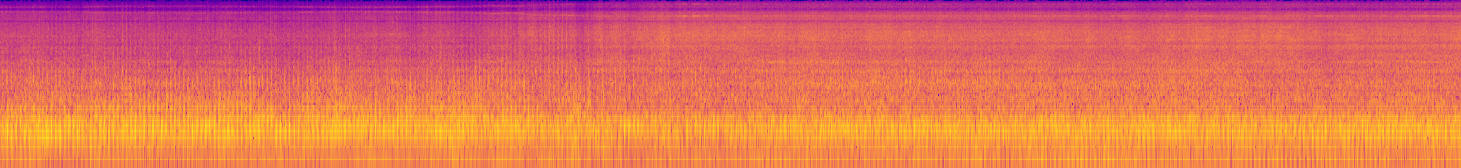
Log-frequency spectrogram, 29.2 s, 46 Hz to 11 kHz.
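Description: Boeing Chinook HC4 tandem-rotor helicopter running on the ground, its two rotors turning with a fast, steady chop over the whine of its turbine engines. The high whine grows stronger about twelve seconds in.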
